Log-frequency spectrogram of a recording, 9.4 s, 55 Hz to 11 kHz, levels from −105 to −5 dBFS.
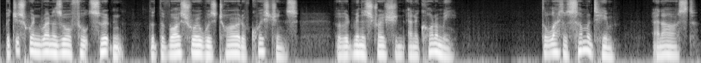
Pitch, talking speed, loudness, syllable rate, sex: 120 Hz, 150 wpm, -17 LUFS, 6.0 syllables/s, male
